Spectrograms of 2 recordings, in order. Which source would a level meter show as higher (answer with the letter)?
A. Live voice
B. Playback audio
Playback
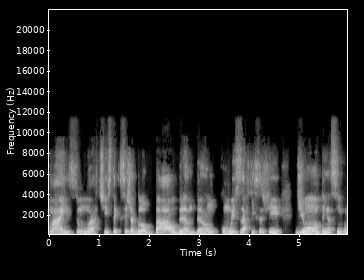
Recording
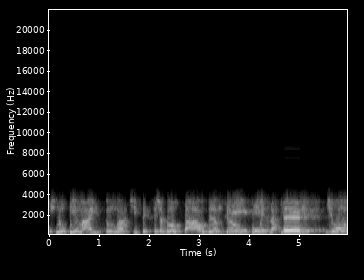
A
